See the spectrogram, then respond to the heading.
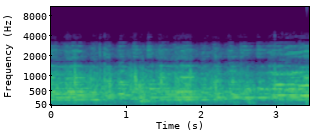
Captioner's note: horses clopping; tense music continues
